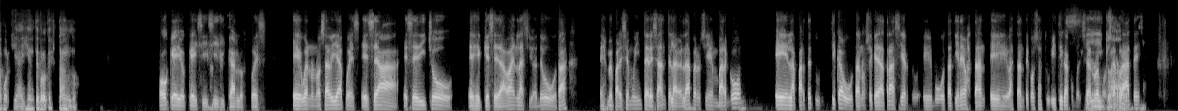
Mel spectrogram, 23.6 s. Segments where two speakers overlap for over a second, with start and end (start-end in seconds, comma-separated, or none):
21.3-22.6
